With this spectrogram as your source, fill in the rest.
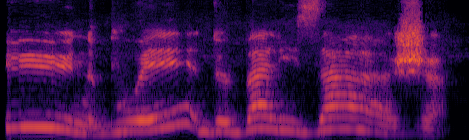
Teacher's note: И в этом одном слове мы только в конце делаем ударение. И ударение во французском не такое, как в русском.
